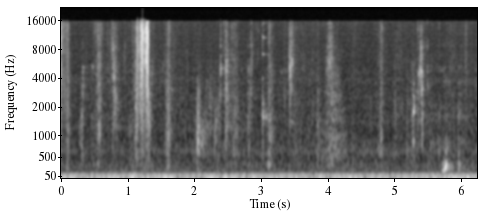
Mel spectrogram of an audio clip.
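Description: Close-miked eating sounds: a person biting and chewing seafood, with many small wet clicks and crunches. A brief rising hum from the eater comes near the end.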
